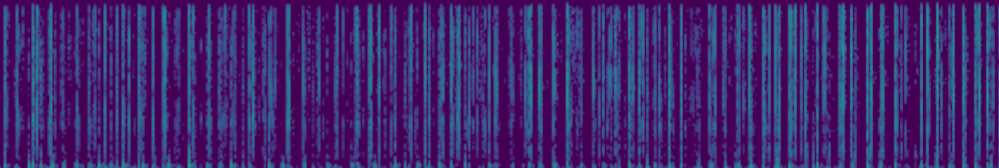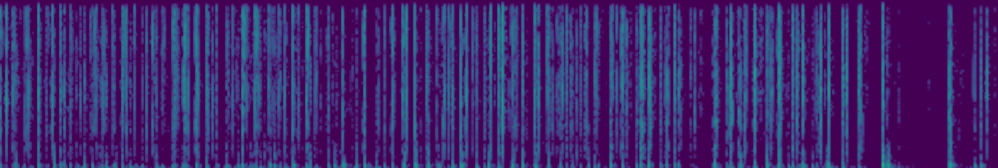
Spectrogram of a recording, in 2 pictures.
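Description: A thick, solid paperback copy of 'Salem's Lot' with a paper cover is held up in one hand and tapped fast with fingertips on the spine, cover and page block. The result is a dense, continuous stream of dull, low, quickly fading thuds and light rattling. Near the end, one louder tap comes just before a brief drop in level.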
